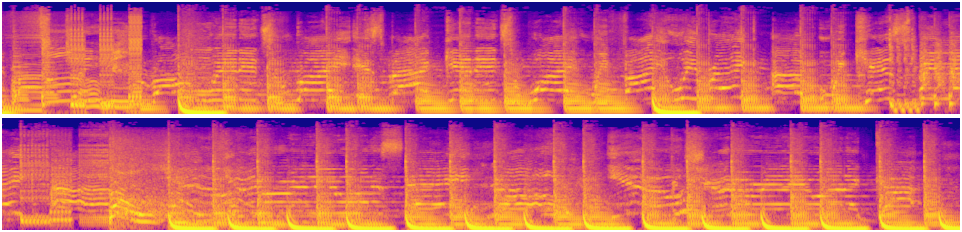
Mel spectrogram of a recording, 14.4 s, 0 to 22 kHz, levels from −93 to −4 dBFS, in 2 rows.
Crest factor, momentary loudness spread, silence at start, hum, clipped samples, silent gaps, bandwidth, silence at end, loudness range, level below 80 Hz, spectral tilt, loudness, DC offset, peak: 8 dB; 4 LU; 0 s; none; under 0.1%; none; 18 kHz; 0 s; 2 LU; -12 dBFS; -4.5 dB/octave; -10 LUFS; under 0.1%; 0 dBFS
